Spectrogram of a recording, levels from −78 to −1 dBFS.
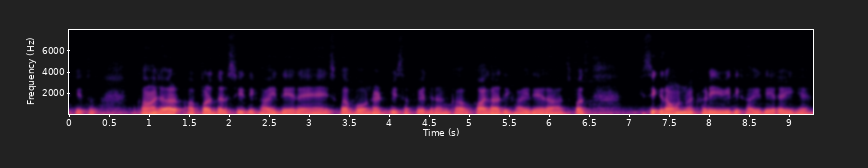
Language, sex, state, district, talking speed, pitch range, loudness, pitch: Hindi, male, Bihar, Darbhanga, 200 wpm, 100-105 Hz, -28 LUFS, 100 Hz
